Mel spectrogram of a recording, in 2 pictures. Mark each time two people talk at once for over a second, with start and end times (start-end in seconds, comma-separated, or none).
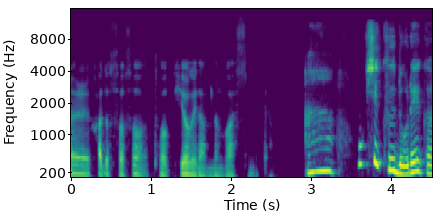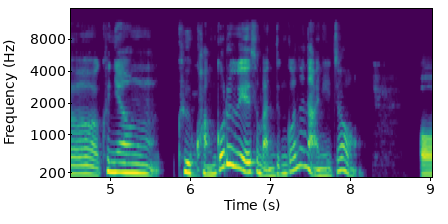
none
